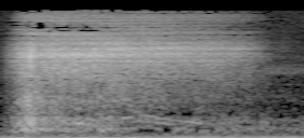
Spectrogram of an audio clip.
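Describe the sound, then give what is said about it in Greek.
A deep breath is drawn in through the nose during a guided breathing exercise, a single steady, airy hiss that holds for over a second and then fades. “Εισπνοή βαθιά, πάμε.”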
